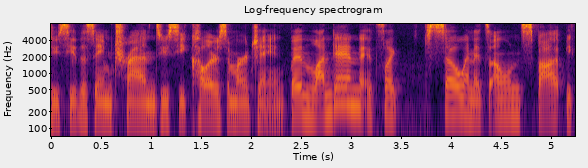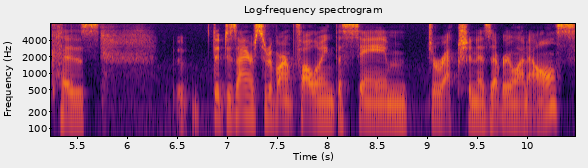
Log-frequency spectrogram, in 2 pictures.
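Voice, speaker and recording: A woman with an American accent, fairly low in pitch, with ordinary pitch variation at a moderate pace, a plain, everyday voice. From Connecticut, then Florence, Italy. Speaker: fashion director at a retailer. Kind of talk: casual interview.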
